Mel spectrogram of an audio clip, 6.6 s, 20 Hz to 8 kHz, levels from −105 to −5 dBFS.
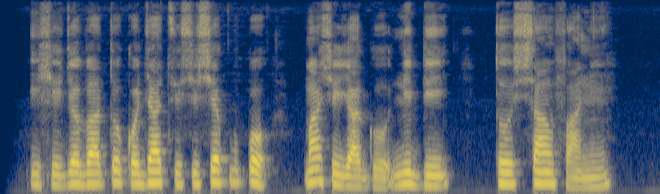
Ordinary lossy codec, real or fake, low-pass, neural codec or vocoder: none; real; none; none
